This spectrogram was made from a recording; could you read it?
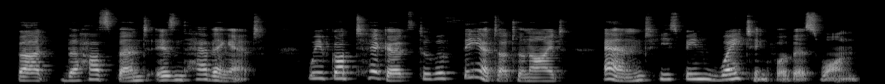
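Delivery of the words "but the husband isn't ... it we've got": ordinary delivery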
